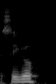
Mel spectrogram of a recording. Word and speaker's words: Segel: caddy look so yo Jason Segel or Segal how do you say it Segal okay Sarah looked it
